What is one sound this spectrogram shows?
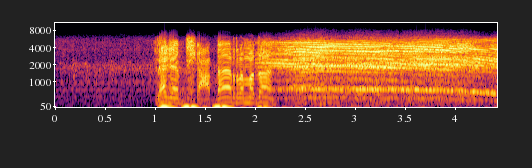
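A crowd of men shouts and cheers loudly.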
